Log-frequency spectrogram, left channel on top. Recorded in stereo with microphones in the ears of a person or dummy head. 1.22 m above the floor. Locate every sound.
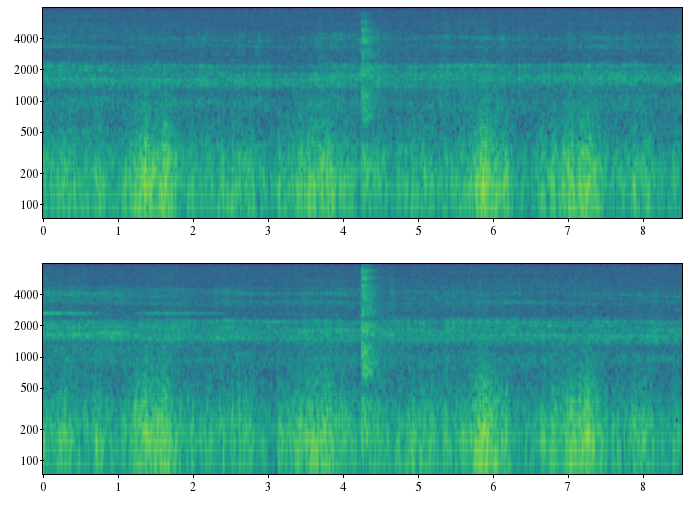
4.2 s a gunshot: 40° right (ahead or behind)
